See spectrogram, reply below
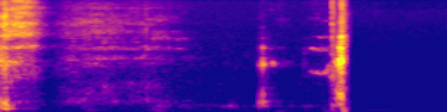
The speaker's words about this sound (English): keep coughing while doing these podcasts.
